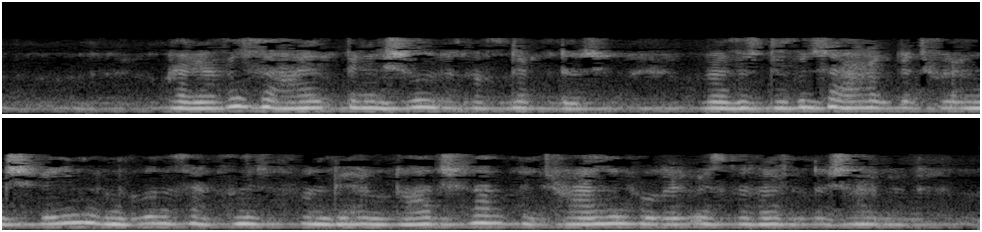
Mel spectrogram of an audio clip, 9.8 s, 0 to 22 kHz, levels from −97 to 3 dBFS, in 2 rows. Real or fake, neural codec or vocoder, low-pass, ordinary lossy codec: fake; autoencoder, 22.05 kHz, a latent of 192 numbers a frame, VITS, trained on one speaker; 7.2 kHz; MP3, 24 kbps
